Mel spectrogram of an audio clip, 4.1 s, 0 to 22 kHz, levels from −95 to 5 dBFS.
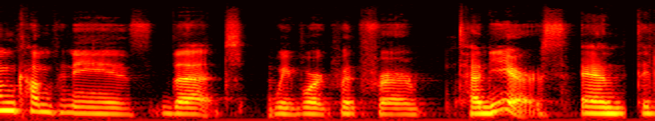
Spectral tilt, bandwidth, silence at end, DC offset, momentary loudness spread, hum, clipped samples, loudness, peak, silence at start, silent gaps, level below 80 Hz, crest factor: -5.5 dB/octave; 13.5 kHz; 0 s; under 0.1%; 12 LU; none; under 0.1%; -28 LUFS; -8 dBFS; 0 s; none; -76 dBFS; 20 dB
